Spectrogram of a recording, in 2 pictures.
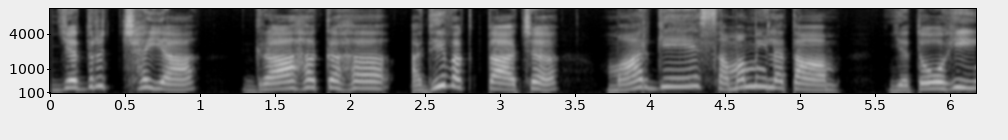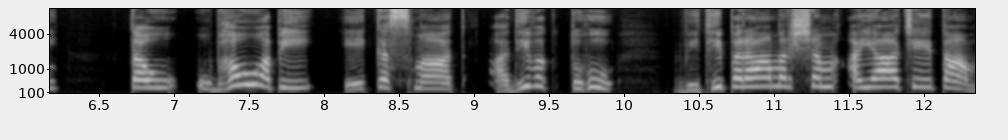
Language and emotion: Sanskrit, disgusted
